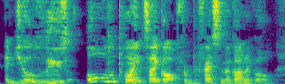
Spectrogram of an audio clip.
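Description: A man's voice: mid-range voice, huge pitch swings, normal speed, a little mellow, voice pushed up. A man voicing a bossy, indignant young schoolgirl with a snappish, nagging manner in a storybook reading.

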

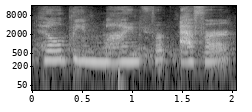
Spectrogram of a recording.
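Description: Lovesick female cartoon chicken: high, unhurried, dreamy with a sinister streak. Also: level tone, gravelly, exaggerated voice. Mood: sly, possessive. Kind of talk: animated game cutscene acting.

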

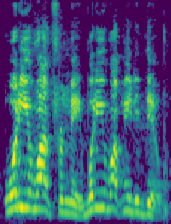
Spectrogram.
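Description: Loud, bright-voiced man stringing along a scammer. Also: sits high, lively intonation, fast, slight background noise, low-quality recording. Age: 40s. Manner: playing dumb, loud and earnest on the phone. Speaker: prank caller baiting a phone scammer. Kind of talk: deadpan prank phone call. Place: small cluttered room at home, indoors. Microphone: camera on a table, phone held to ear.

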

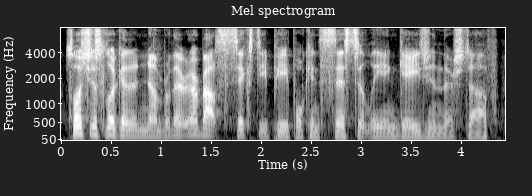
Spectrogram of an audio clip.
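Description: A man's voice: mid-range voice, fairly even intonation, quick pace, fairly bright tone, smooth, no room sound. A man hosting a solo podcast, talking bluntly and casually, sometimes counting numbers aloud as he scrolls. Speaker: podcast host.

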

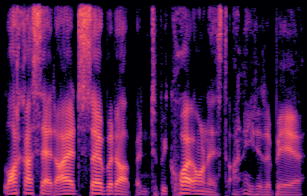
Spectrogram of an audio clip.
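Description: A man's voice: medium pitch, quick pace, no room sound, close to an everyday voice. A man playing a reclusive, wry widower, narrating an audio play in the first person in a dry, reflective way. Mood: bemused, wry.

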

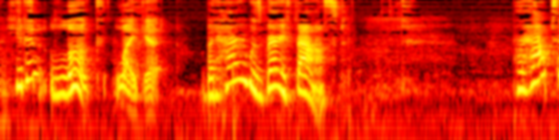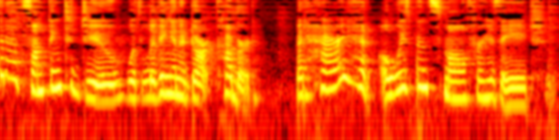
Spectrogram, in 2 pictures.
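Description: A woman's voice: on the high side, breathy edge, poor audio. A middle-aged American woman, a teacher reading a children's story aloud expressively. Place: small room at home, indoors.

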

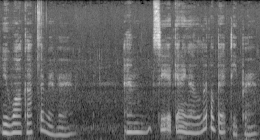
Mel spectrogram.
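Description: A woman narrating a guided meditation in a soothing, unhurried, gently instructive way. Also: mid-range voice, creaky. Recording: distant mic with faint background noise.

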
